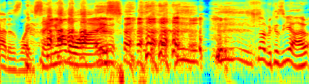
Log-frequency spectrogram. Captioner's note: Garnt laughing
